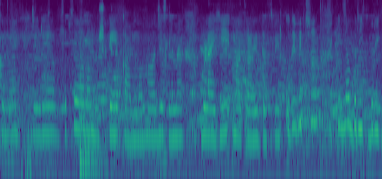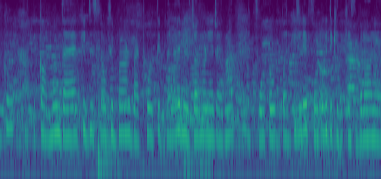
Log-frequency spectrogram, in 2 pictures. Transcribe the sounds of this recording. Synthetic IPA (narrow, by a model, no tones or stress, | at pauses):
t̪emɛ̃ː | d͡ʒeːɽeːsəbseːzaːd̪aːmʊʃkɪlkəmɦãːd͡ʒɪslːmɛ̃ːbəɽ̃aːiːɦiːmaːt̪ɾaːnːd̪it̪əsʋiːɾʊd̪eːʋɪt͡ʃɪnːaːbəɾiːkbəɾiːk | kəmɦʊ̃ːnd̪aːɛːkɪd͡ʒɪslɛ̃ʊseːbəɽaːɽbɛːʈʰoːt̪eːpɛːlãːd̪eːnəd͡ʒɾabəɽ̃ijãːt͡ʃaːiːd̪ijãːpʰoːʈoːpəɾkɪd͡ʒeːɽeːpʰoːʈoːkeːd̪ɪkʰːiːd̪eːkʰːsibəɽaːneːɛ̃ː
